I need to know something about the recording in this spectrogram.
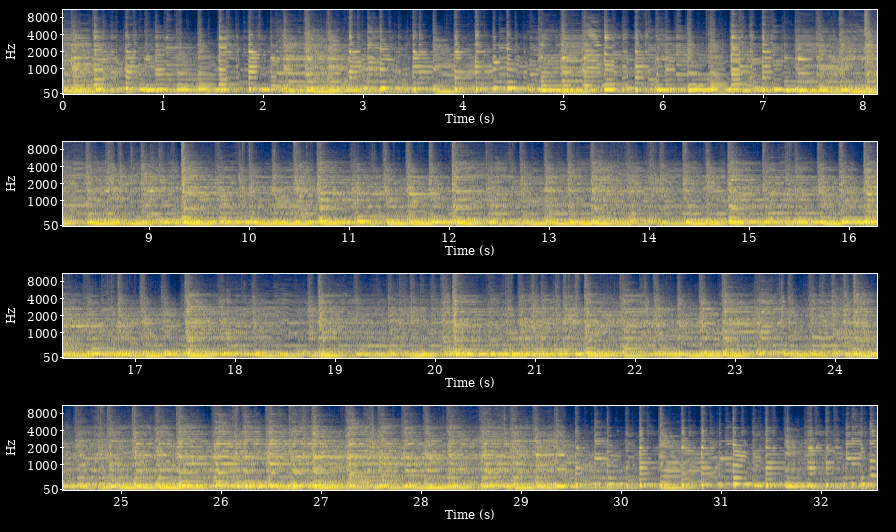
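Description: Solo oud played fast and furious: a dense stream of quickly plucked notes over strong, repeated low bass notes.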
